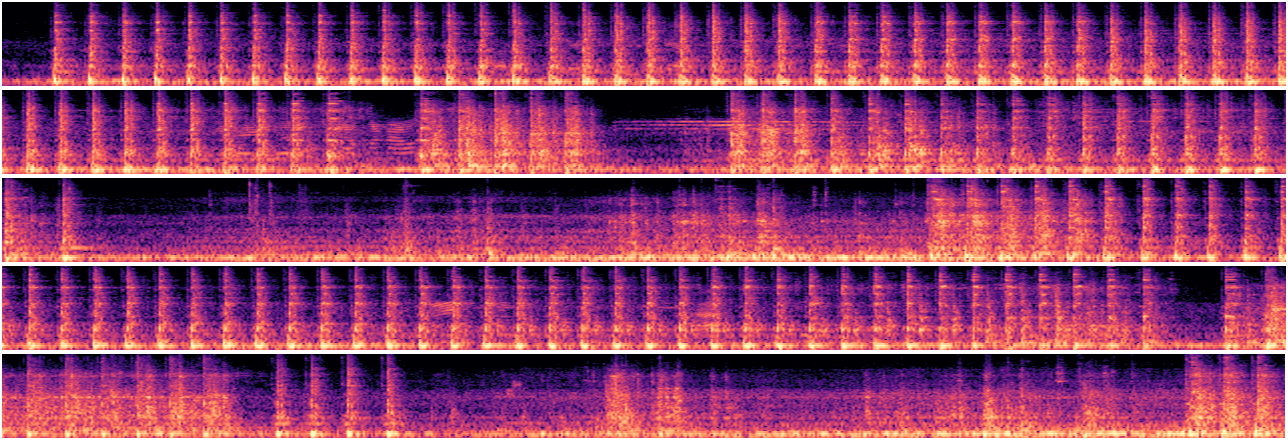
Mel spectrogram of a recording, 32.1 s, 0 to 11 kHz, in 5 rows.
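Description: Hydraulic breaker on a Caterpillar 320D2 excavator hammering into a concrete road slab in rapid, evenly spaced blows, over the steady hum of the excavator's diesel engine. The hammering stops briefly several times and starts again.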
